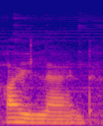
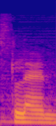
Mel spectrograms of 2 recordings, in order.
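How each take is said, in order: First: The s is silent. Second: The s is sounded. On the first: The speaker calls it right. "इसको बोलेंगे आइलैंड" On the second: The speaker calls it wrong. "इसको इसलैंड नहीं बोलेंगे"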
